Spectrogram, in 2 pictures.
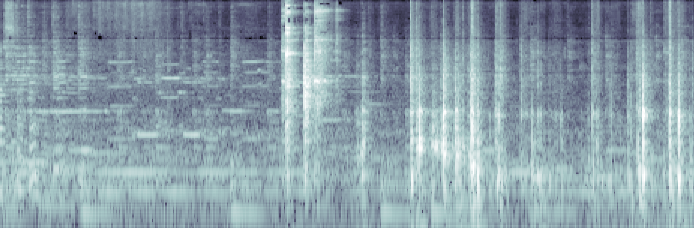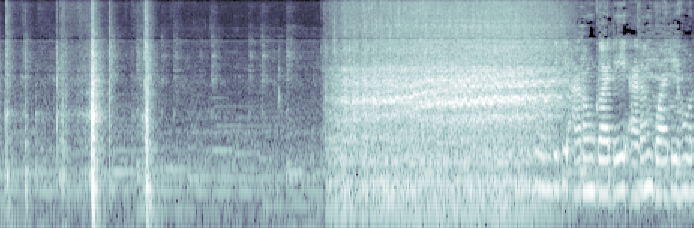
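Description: Countertop food processor: scattered clicks and knocks as the bowl and lid are handled, then, about fourteen seconds in, the motor runs loudly for about three seconds, chopping chickpeas and cilantro into a paste. Background music plays throughout.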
